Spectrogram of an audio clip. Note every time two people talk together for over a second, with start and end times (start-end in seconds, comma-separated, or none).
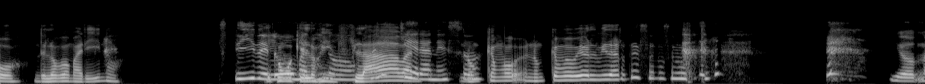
2.6-4.8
